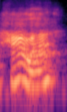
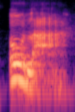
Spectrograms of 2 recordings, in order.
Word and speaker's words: hola: repetition and practice now the h is silent please don't pronounce it it's not holla it's hola hotel hospital hombre can't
